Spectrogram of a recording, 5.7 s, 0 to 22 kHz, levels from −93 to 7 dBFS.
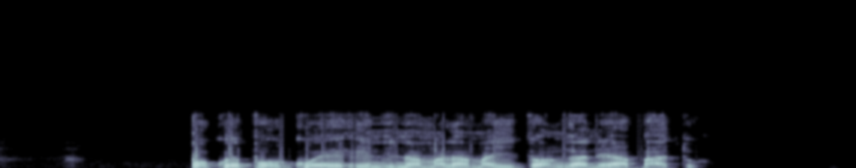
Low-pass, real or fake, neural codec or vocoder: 7.2 kHz; fake; vocoder, 44.1 kHz, 128 mel bands, Pupu-Vocoder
